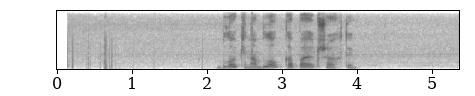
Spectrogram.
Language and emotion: Russian, neutral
